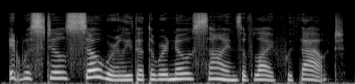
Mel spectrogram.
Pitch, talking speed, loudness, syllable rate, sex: 240 Hz, 220 wpm, -19 LUFS, 5.2 syllables/s, female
